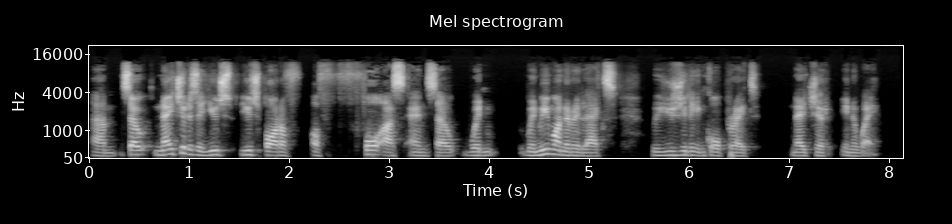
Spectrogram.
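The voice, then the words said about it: Speaks with a noticeable accent. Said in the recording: “I don't know if people are going to understand the accent”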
